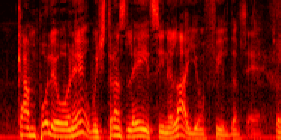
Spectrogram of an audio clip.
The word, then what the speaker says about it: Campoleone: know the name, like Campolano. How do you say it? Campoleone. Campoleone. Jesus, that was very far from the right thing.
